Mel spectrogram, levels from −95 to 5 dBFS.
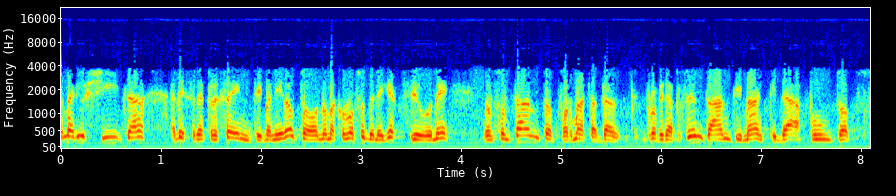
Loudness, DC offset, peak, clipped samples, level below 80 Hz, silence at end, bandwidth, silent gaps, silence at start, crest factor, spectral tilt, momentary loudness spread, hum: -14 LUFS; 0.3%; 0 dBFS; under 0.1%; -50 dBFS; 0.25 s; 3.9 kHz; none; 0 s; 14 dB; -8 dB/octave; 5 LU; none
